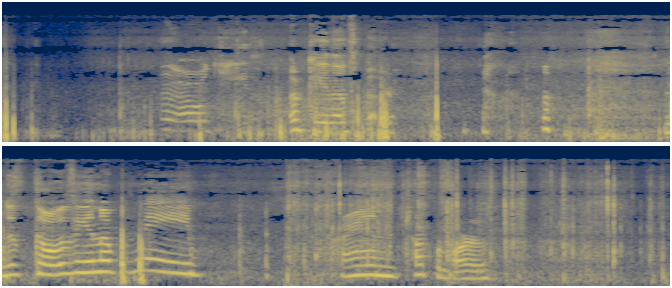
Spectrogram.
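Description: A young woman speaks and laughs with animation close by.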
